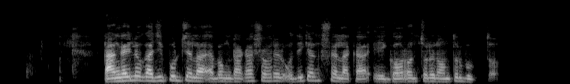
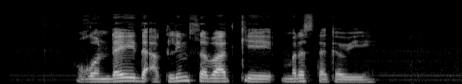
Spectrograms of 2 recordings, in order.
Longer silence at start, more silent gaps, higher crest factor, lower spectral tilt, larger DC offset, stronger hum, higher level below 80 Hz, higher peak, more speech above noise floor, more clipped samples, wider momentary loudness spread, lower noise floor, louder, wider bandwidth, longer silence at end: about the same, 0.7 s vs 0.75 s; neither; about the same, 24 dB vs 22 dB; first, -6.5 dB/octave vs -5 dB/octave; neither; neither; first, -66 dBFS vs -74 dBFS; about the same, -2 dBFS vs -4 dBFS; first, 61 dB vs 37 dB; neither; first, 13 LU vs 9 LU; first, -85 dBFS vs -61 dBFS; about the same, -25 LUFS vs -24 LUFS; second, 10 kHz vs 11.5 kHz; second, 0.75 s vs 0.9 s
